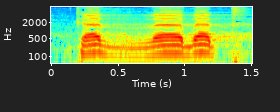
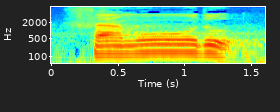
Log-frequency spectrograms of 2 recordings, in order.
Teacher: Kalau ta dengan pangkal gigi. Kalau sa dengan ujung gigi.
